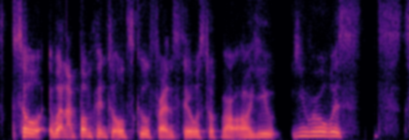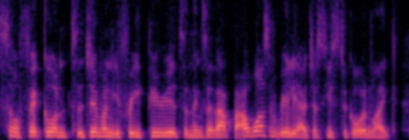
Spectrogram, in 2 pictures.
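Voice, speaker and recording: A woman with a Geordie accent talks very fast at a medium pitch, with hardly any pauses, ordinary pitch variation and big swings in loudness. The sound is dry and close with no echo, over a quiet background. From northern England, Newcastle. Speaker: triathlete. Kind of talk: interview conversation. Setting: live podcast with small audience.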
